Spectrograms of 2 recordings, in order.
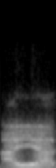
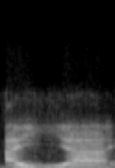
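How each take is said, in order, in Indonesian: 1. Bunyi y-nya pendek dan tunggal. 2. Bunyi y-nya ditahan dan ganda. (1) "bukan ayya" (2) "jangan sampai ya bertasdid hilang"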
